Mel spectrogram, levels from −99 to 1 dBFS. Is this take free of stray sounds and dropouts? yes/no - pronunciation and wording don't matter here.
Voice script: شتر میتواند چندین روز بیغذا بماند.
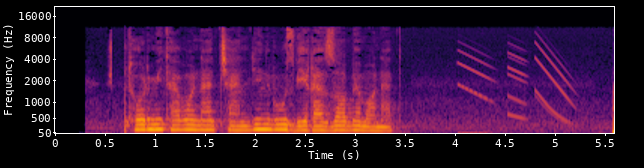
no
